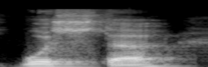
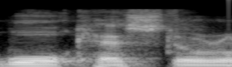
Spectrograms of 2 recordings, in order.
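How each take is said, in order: First: It is pronounced the local English way. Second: It is another pronunciation some Americans might use. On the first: The speaker calls it right. "it's Worcester ... that's the correct way" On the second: The speaker calls it wrong. "or Worcester or whatever, no"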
